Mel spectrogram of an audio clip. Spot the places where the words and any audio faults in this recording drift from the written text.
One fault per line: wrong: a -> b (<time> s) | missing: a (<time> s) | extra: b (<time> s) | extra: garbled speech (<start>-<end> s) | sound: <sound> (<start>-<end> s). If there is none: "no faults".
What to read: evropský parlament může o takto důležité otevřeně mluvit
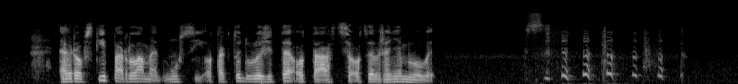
wrong: může -> musí (1.6 s)
extra: otázce (2.9 s)
sound: laugh (5.2-6.7 s)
